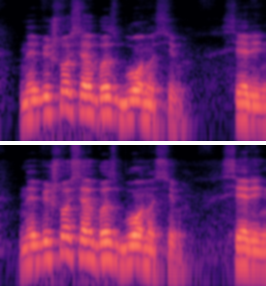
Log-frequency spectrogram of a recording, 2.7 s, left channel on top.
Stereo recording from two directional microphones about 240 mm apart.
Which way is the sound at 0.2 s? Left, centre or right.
Right.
